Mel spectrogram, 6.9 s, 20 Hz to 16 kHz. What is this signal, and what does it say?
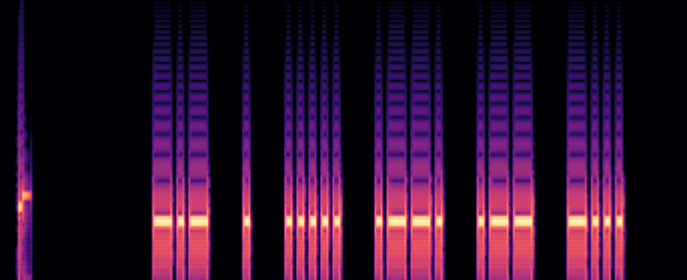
Morse code, heard as a keyed tone, about 20 wpm, 700 Hz. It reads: K E 5 P W B
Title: 200 Lesson 32g - Letter k - Call Signs 20wpm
